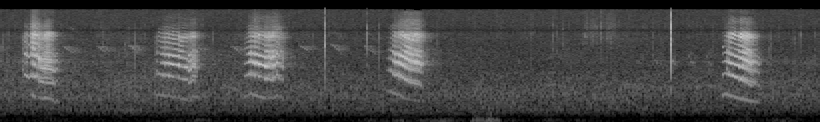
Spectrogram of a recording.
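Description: A blue jay gives five harsh, nasal, slightly falling jeer notes, roughly one per second with a pause before the last, over a quiet background.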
